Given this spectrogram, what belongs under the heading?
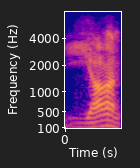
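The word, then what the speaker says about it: Yonna: west road trip with with a witch named yana i believe that's how you pronounce it y-o-n-n-a and apparently she's being hunted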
